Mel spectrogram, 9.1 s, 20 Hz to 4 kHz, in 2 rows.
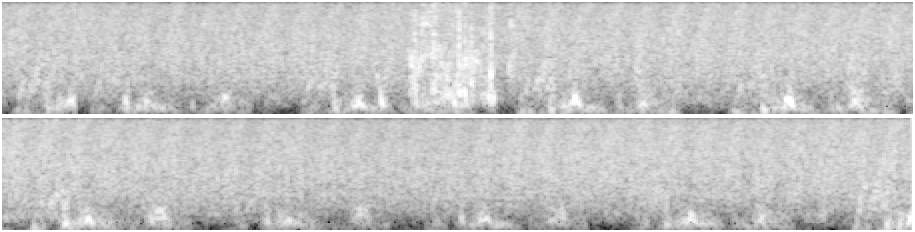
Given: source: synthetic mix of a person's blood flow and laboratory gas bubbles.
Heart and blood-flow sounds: Doppler ultrasound of blood flow; precordium
1.84-1.96 s: bubbles
2.02-2.49 s: bubbles
2.53-2.58 s: bubbles
From the record:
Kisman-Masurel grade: 212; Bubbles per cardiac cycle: several, 3 to 8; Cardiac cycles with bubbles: 1 to 10%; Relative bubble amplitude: moderate (0.250 to 0.450); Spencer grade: 1 (occasional bubble signal discernible with the cardiac motion signal, with majority of cardiac periods free of bubbles); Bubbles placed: only in the low amplitude regions of the cardiac cycle

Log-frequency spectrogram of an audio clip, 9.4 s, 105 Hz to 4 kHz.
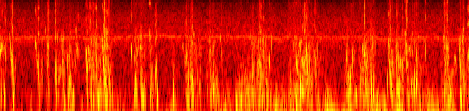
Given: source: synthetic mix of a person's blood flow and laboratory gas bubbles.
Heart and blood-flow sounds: Doppler ultrasound of blood flow; precordium
0.00-0.13 s: bubbles
0.18-0.33 s: bubbles
0.69-1.02 s: bubbles
1.08-1.61 s: bubbles
1.71-2.29 s: bubbles
2.60-3.19 s: bubbles
3.43-3.52 s: bubbles
3.63-4.05 s: bubbles
4.10-4.48 s: bubbles
4.69-5.46 s: bubbles
5.74-6.38 s: bubbles
6.90-7.53 s: bubbles
7.72-8.41 s: bubbles
8.47-8.54 s: bubbles
8.80-9.11 s: bubbles
9.14-9.40 s: bubbles
From the record:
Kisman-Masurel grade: 343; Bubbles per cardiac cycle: rolling drumbeat, 9 or more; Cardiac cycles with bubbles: 100%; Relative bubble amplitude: loud (0.450 to 0.775); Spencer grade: 3 (all of the cardiac periods contain showers or single bubble signals, but not dominating or overriding the cardiac motion signals); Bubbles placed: anywhere in the cardiac cycle

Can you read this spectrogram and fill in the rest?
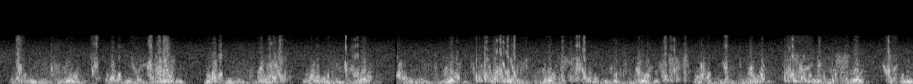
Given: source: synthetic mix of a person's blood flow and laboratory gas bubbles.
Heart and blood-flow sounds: Doppler ultrasound of blood flow; precordium
0.15-0.25 s: bubbles
0.45-0.74 s: bubbles
0.90-1.02 s: bubbles
1.29-1.75 s: bubbles
2.57-2.92 s: bubbles
3.25-3.60 s: bubbles
3.67-3.71 s: bubbles
4.69-5.29 s: bubbles
5.57-5.92 s: bubbles
6.08-6.27 s: bubbles
6.54-6.91 s: bubbles
6.98-7.08 s: bubbles
7.22-7.32 s: bubbles
7.81-8.14 s: bubbles
8.16-8.50 s: bubbles
8.80-8.98 s: bubbles
From the record:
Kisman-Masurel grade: 242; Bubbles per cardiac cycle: several, 3 to 8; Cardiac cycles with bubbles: 100%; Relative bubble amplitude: moderate (0.250 to 0.450); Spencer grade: 3 (all of the cardiac periods contain showers or single bubble signals, but not dominating or overriding the cardiac motion signals); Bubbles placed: only in the low amplitude regions of the cardiac cycle

